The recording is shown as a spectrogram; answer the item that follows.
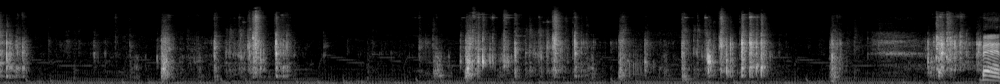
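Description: Empty brass pistol cases being flared (case mouths belled) one at a time on a single-stage reloading press: clusters of metallic clicks and clinks from the press stroke and the brass cases dropping into a plastic bin, about every two seconds.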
